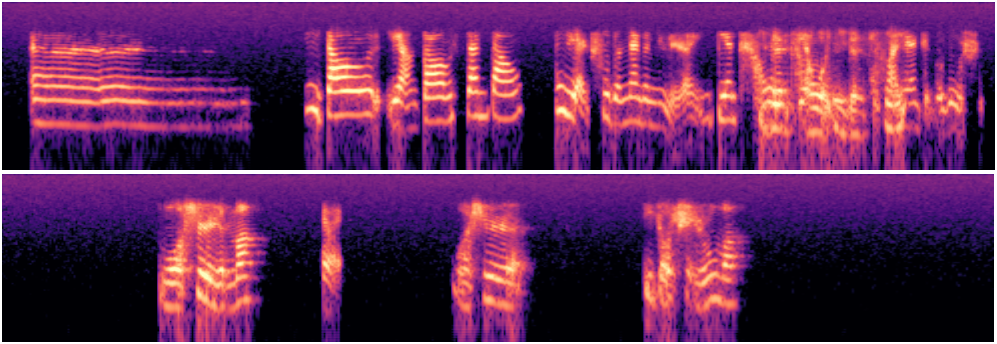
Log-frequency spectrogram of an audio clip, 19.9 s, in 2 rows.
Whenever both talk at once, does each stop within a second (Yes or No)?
No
